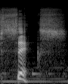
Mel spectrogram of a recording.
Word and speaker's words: sixths: different if you were to just say 5 six instead of five sixs right I mean would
